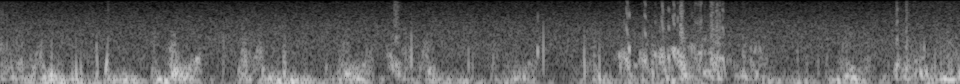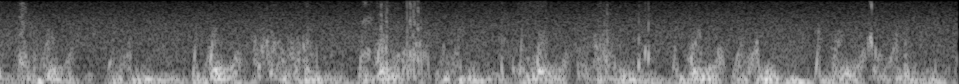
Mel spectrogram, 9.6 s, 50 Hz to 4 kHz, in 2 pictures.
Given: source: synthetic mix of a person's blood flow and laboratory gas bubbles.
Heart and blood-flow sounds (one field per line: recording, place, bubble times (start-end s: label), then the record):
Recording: Doppler ultrasound of blood flow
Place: precordium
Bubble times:
0.00-0.17 s: bubbles
1.93-2.23 s: bubbles
2.66-2.74 s: bubbles
3.07-3.88 s: bubbles
4.46-5.02 s: bubbles
6.04-6.38 s: bubbles
6.60-6.98 s: bubbles
7.28-7.54 s: bubbles
7.68-8.09 s: bubbles
9.08-9.57 s: bubbles
From the record:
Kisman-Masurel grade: 232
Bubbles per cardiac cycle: several, 3 to 8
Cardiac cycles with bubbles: 50 to 99%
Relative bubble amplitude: moderate (0.250 to 0.450)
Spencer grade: 3 (all of the cardiac periods contain showers or single bubble signals, but not dominating or overriding the cardiac motion signals)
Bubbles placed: only in the low amplitude regions of the cardiac cycle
